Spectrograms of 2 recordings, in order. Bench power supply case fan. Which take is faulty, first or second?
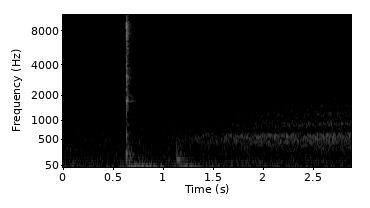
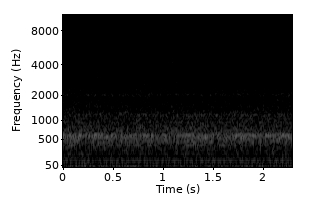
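second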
